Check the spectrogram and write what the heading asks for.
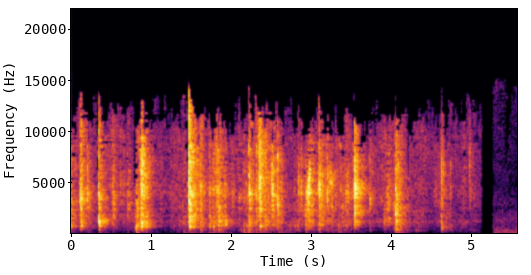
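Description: Plastic cat flap clattering and banging over and over as a heavy cat struggles through it, with strong knocks about twice a second and smaller rattles in between. The noise cuts off suddenly near the end.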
